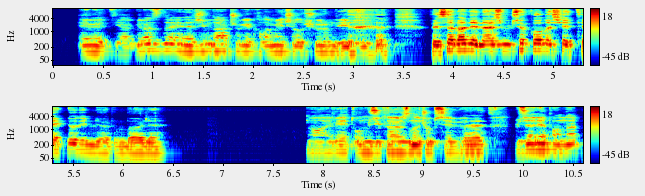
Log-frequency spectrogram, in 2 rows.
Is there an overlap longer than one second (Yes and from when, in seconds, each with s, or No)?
No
